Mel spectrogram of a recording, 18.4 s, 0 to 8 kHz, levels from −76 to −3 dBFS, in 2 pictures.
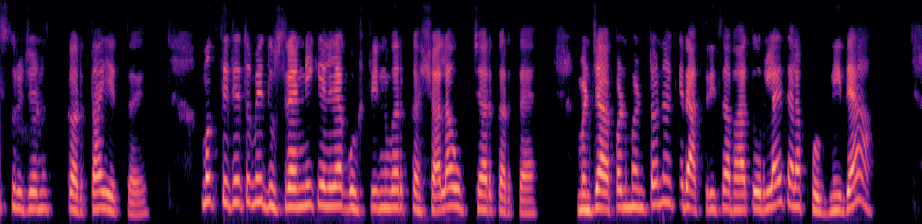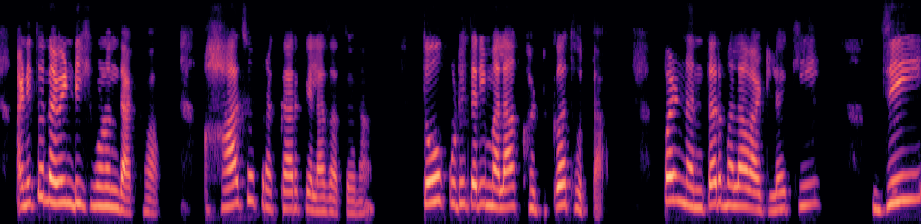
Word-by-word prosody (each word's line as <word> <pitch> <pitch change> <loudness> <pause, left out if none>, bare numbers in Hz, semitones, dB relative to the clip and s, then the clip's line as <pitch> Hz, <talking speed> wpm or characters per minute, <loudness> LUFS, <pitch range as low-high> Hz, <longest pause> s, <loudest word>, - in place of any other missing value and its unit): सृजन 220 -2 -2 0.2
करता 205 +1 +1
येतंय. 175 -8 -3 0.6
मग 320 0 +2
तिथे 300 0 +1
तुम्ही 310 +1 +1
दुसऱ्यांनी 245 +1 +2
केलेल्या 255 -1 +3
गोष्टींवर 230 +2 0
कशाला 200 +2 +1
उपचार 210 -3 0
करताय, 165 -3 -3 0.4
म्हणजे 210 +3 +4
आपण 230 +2 +3
म्हणतो 245 +2 0
ना, 305 +1 -2
की 265 -1 -7
रात्रीचा 215 -1 +1
भात 205 +1 0
उरलाय, 230 +6 +3
त्याला 265 -5 0
फोडणी 190 0 -1
द्या 290 +8 +4 0.8
आणि 265 +3 +3
तो - - +1
नवीन 300 -2 +6
डीश 275 -2 -1
म्हणून 255 -2 +1
दाखवा. 170 -4 -1 0.5
हा 245 +3 +1
जो 335 - -2
प्रकार 225 -3 -2
केला 190 -3 -1
जातोय 165 -2 -6
ना, 160 - -11 0.6
तो 305 +3 +6
कुठेतरी 280 -1 0
मला 245 -2 +3
खटकत 235 +5 -1
होता. 200 -2 -8 0.6
पण 325 -1 +5
नंतर 265 +2 +1
मला 260 -2 +2
वाटलं, 210 -2 -1
की 270 +4 -7 0.6
जी 330 +6 +2
235 Hz, 150 wpm, -22 LUFS, 205-270 Hz, 0.8 s, नवीन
